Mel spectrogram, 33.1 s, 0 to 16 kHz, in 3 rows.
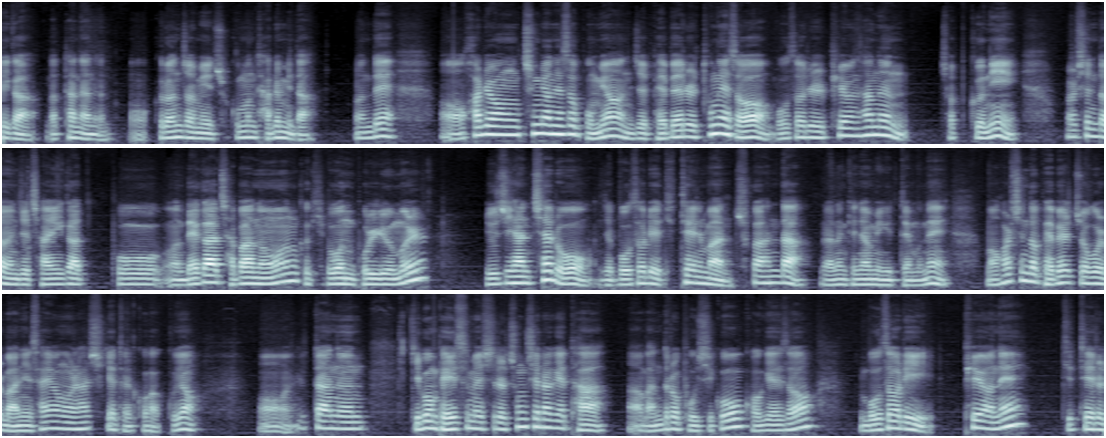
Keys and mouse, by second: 1.5 alt+middle click, 2.4 alt+right click, 3.3 alt+middle click, 4.5 alt+click, 5.6 alt+middle click, 6.4 alt+right click, 7.1 alt+middle click.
